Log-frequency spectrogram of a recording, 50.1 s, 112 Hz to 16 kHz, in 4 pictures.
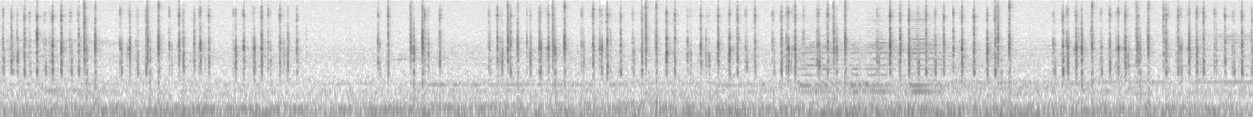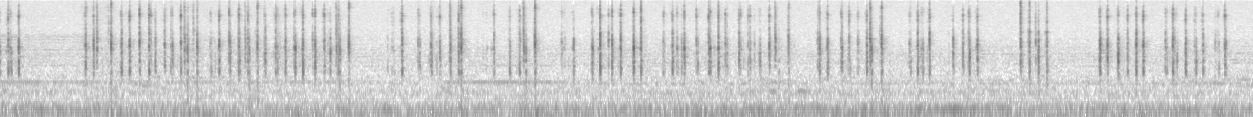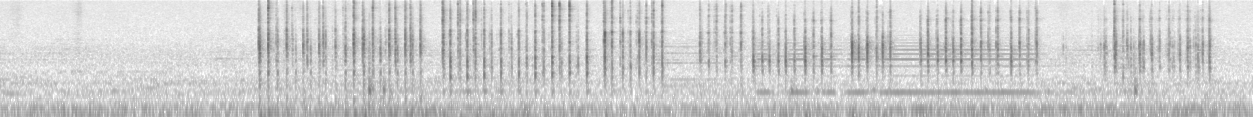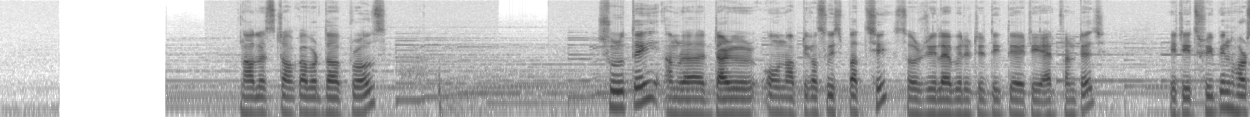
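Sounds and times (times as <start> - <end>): keyboard typing clicks: 0.0 - 3.0, 3.8 - 12.8, 13.4 - 24.8, 27.6 - 37.2.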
